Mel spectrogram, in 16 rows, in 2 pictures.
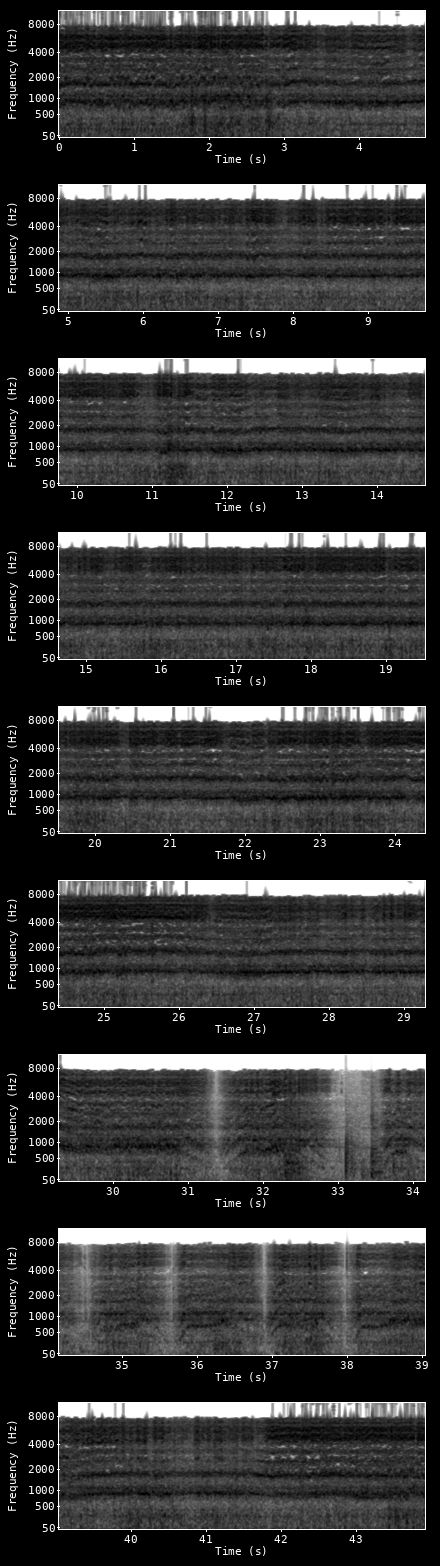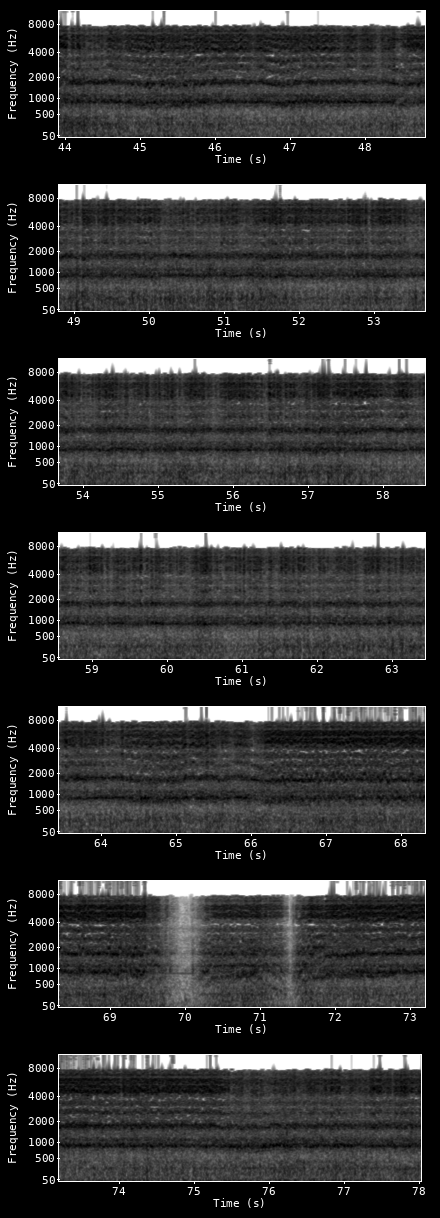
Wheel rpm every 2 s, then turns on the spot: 190, 210, 220, 230, 230, 230, 230, 230, 230, 230, 230, 230, 230, 230, 230, 140, 80, 70, 90, 180, 230, 220, 230, 230, 230, 230, 230, 230, 230, 230, 240, 240, 220, 200, 160, 90, 210, 230, 230.
30-32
